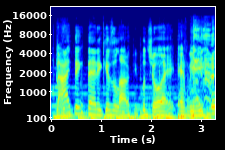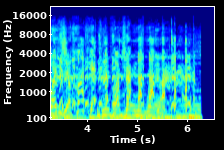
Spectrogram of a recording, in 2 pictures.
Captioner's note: laugh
